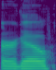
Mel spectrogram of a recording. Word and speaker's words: Ergo: holding on to that Ergo until I get a ton of it or Ergo I keep calling it Ergo it's ergo that's how they pronounce it wow really can't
